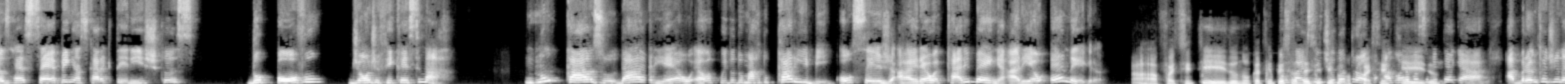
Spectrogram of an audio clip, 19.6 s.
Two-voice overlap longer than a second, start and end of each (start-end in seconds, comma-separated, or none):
15.9-18.0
